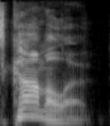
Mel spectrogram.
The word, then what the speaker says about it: Kamala: It's Kamala. – There's two ways to pronounce the name. There's one correct way for Kamala Harris. That's it.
